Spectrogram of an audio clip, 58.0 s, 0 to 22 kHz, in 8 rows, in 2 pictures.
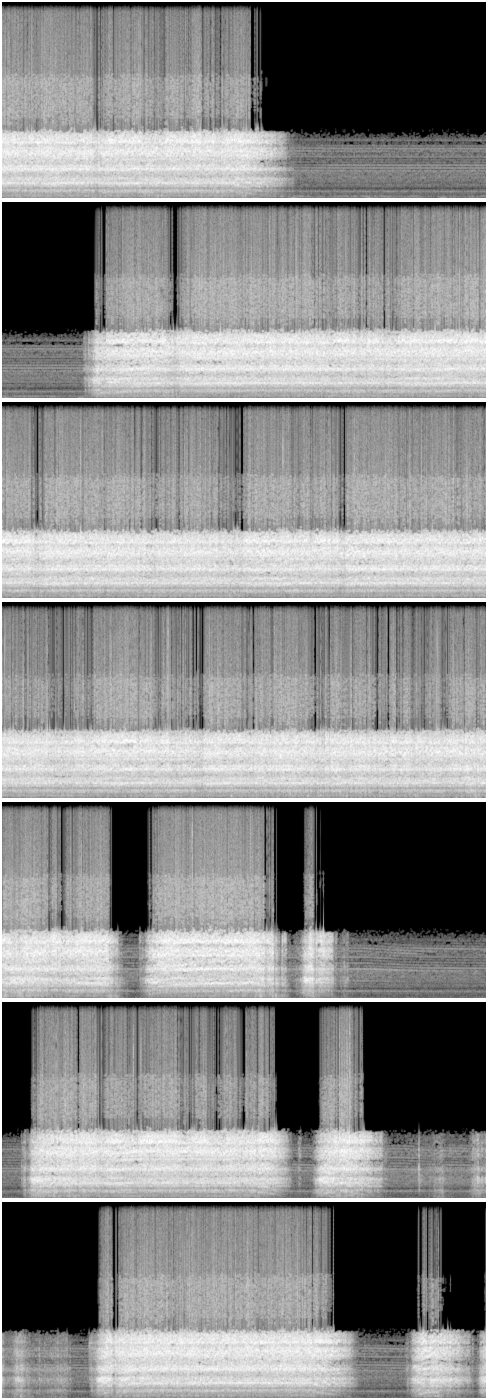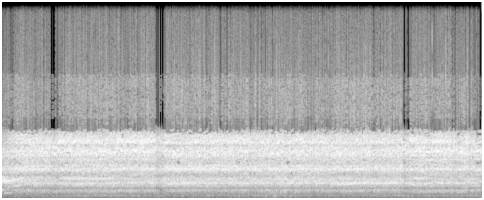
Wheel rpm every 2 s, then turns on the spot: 230, 180, 0, 0, 120, 220, 220, 220, 230, 230, 230, 230, 230, 230, 240, 150, 120, 0, 120, 220, 60, 10, 100, 220, 60, 130, 220, 230, 220.
42-44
